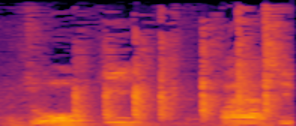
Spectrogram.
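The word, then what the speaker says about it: 雑木林: 이때 잡목을 뭐라고 읽냐면 조기바야시 이렇게 돼요.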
